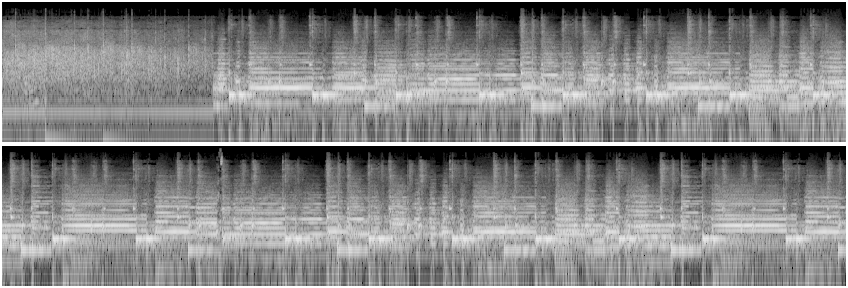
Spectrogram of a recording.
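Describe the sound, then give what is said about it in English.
An audience claps in a dense, steady wash that stays loud for about twenty seconds, with sustained musical tones joining the applause after the first couple of seconds. No one speaks. “Let's clap for.”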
